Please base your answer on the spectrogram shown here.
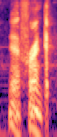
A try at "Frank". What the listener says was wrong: Well, it sounds when you say it, it sounds like you're pronouncing the A, not an E.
